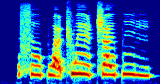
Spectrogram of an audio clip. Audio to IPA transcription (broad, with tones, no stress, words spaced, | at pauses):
sɹ̩˨˦pwä̰˨˩ʈ͡ʂwe˥˨ɪ̯ ʈ͡ʂa˦ɪ̯pi˥˨ŋ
